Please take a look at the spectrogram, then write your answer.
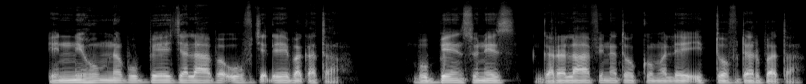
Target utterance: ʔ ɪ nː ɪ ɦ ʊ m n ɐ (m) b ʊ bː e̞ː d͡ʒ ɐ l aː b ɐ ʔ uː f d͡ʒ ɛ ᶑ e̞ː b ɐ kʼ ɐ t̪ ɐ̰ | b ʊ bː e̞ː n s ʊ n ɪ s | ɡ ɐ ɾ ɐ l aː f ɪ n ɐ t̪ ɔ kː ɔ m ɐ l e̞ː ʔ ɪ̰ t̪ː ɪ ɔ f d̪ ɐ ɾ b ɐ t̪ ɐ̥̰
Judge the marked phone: incorrect: none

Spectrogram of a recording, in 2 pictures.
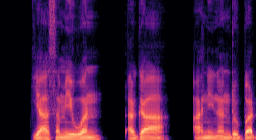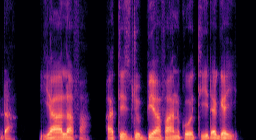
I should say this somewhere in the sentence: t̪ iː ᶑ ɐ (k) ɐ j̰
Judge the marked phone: incorrect: ɡ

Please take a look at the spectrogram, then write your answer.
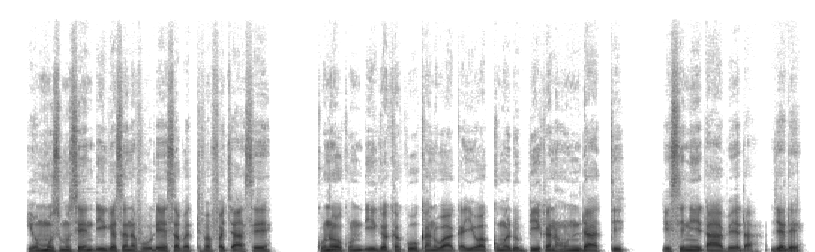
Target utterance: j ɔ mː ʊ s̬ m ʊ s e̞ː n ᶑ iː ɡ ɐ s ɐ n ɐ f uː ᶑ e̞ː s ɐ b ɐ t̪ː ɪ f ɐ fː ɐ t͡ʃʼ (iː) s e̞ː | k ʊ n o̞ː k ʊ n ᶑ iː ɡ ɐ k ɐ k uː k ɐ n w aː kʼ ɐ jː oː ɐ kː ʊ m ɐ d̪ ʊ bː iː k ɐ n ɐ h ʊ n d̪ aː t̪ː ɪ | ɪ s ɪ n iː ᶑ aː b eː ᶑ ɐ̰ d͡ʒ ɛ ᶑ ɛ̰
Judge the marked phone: incorrect: aː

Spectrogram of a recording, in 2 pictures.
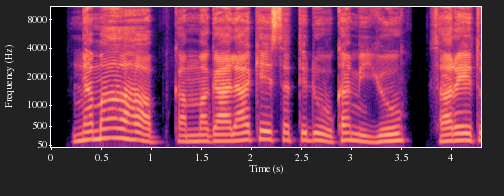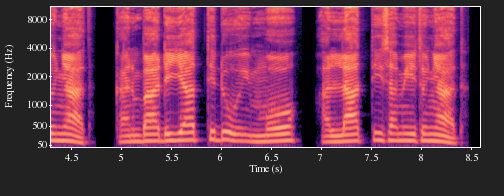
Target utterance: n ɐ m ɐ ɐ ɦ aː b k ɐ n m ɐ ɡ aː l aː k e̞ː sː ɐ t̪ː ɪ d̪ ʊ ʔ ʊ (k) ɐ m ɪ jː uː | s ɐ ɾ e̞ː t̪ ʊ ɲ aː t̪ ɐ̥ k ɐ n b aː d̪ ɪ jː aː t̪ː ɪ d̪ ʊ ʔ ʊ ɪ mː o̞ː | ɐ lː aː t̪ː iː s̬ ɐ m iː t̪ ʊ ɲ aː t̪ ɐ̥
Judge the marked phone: correct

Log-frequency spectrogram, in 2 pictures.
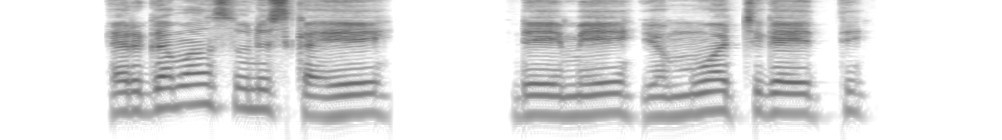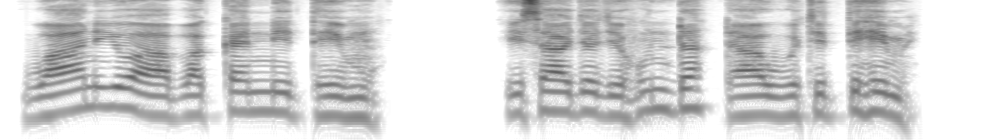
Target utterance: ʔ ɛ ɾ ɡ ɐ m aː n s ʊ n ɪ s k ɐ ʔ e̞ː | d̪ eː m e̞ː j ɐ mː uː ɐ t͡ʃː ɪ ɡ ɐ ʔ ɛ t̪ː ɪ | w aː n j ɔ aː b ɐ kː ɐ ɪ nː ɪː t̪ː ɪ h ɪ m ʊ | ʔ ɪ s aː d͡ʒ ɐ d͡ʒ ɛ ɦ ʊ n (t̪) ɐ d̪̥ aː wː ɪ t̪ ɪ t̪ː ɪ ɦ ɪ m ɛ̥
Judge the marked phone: incorrect: d̪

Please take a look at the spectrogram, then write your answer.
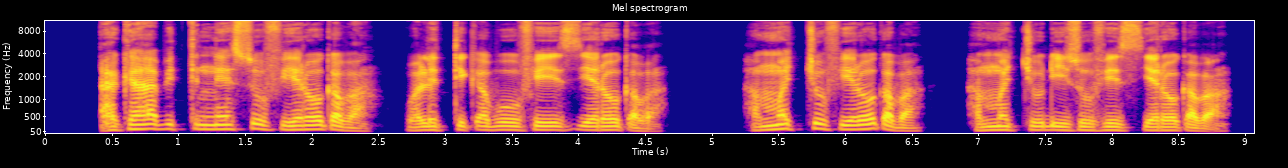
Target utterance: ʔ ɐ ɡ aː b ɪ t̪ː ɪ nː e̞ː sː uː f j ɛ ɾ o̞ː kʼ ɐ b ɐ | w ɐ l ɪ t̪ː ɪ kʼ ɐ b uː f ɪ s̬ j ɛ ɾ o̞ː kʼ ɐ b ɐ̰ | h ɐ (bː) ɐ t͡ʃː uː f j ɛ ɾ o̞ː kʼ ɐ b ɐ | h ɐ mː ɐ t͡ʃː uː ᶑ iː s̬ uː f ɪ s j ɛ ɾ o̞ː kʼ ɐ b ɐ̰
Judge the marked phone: incorrect: mː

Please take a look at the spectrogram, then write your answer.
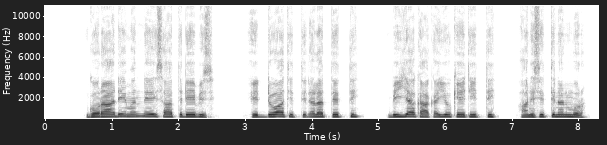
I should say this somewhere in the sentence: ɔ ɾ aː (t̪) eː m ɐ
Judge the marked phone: incorrect: d̪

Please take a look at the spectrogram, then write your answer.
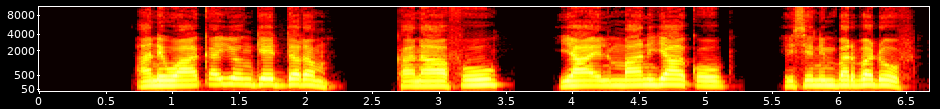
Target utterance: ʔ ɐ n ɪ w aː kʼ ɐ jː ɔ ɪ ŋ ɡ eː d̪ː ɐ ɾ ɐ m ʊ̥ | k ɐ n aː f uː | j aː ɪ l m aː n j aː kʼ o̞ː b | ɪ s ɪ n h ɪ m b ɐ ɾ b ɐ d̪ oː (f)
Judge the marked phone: correct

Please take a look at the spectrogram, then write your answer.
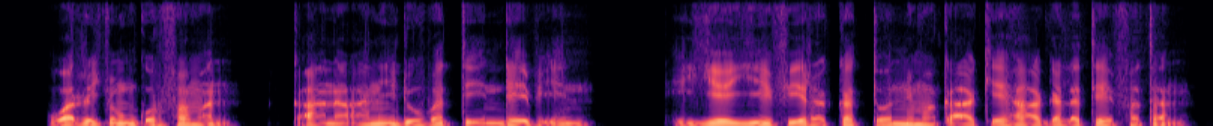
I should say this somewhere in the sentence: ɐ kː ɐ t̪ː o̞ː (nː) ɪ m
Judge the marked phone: correct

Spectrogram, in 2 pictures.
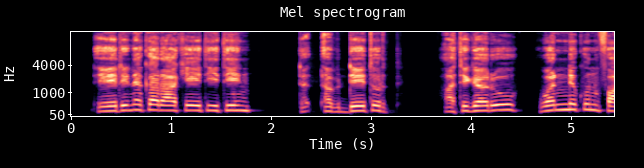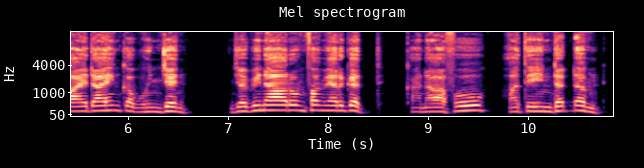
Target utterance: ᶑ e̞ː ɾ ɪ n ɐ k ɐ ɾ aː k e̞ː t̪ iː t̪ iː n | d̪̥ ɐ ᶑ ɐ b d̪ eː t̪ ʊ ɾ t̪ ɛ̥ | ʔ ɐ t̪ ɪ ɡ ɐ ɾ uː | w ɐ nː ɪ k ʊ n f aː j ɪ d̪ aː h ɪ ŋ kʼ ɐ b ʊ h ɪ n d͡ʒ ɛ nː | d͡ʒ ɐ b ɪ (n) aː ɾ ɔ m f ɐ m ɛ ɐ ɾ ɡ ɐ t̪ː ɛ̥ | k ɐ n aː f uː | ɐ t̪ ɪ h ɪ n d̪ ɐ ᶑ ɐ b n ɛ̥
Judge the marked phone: correct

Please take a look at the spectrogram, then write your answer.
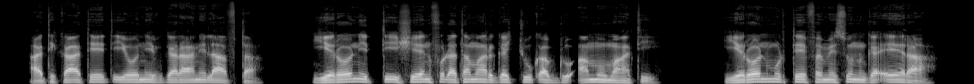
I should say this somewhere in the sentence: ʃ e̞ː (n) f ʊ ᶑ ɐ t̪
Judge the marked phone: correct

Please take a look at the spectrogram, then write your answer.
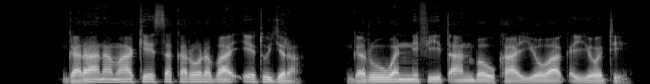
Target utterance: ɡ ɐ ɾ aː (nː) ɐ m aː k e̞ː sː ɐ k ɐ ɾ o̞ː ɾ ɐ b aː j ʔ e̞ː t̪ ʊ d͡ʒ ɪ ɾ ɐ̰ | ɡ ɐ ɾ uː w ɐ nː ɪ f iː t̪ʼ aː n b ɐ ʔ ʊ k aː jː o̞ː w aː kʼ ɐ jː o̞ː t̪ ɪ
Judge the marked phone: incorrect: n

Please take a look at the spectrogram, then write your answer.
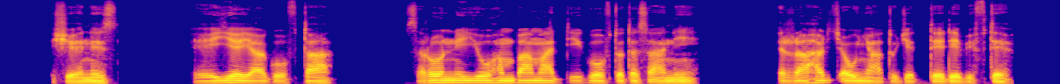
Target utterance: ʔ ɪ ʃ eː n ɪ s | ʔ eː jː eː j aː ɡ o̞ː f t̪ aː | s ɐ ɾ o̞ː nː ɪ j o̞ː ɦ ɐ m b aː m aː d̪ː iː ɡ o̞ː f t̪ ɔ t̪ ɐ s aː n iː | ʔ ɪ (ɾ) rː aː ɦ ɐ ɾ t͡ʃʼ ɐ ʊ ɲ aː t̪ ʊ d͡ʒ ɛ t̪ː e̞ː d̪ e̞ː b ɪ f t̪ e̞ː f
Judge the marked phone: incorrect: none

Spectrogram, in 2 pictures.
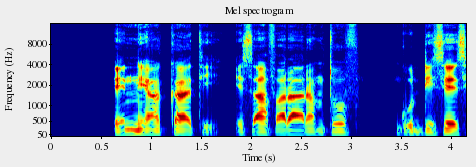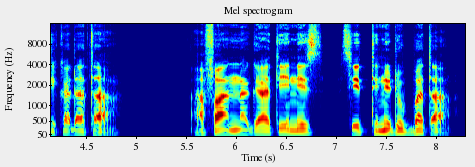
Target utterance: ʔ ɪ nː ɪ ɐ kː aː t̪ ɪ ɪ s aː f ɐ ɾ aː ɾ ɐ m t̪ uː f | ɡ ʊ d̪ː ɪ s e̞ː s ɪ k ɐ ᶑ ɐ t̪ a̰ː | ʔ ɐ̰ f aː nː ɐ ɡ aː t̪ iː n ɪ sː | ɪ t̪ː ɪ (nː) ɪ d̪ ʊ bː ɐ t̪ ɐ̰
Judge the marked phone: incorrect: n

